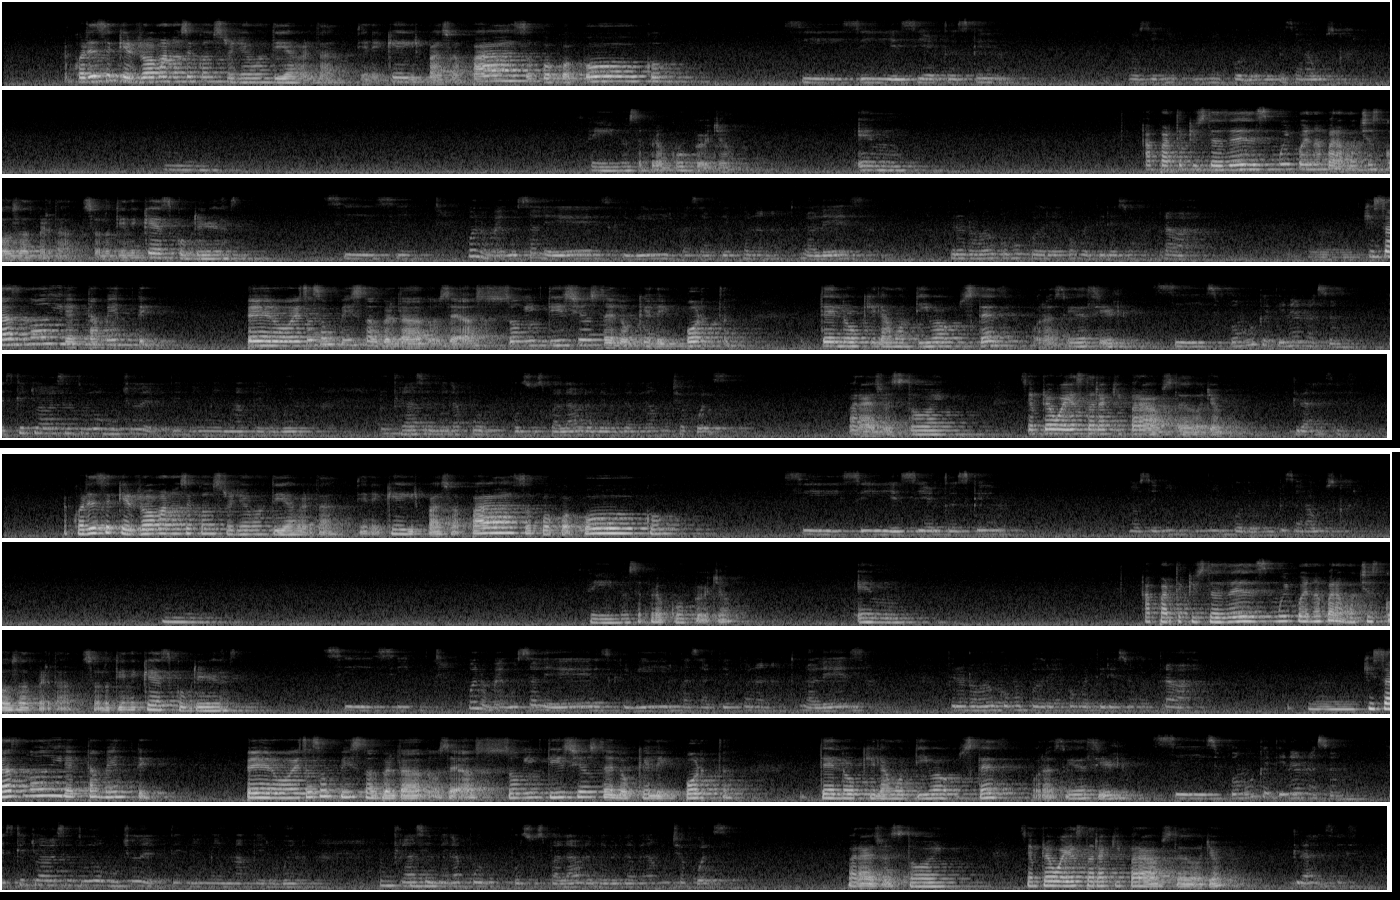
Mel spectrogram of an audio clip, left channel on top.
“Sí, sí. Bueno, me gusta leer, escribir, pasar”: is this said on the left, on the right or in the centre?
Left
